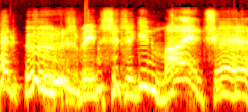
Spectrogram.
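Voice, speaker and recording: A put-on character voice, raspy and fairly high in pitch, moves at a fairly slow pace with very wide pitch swings. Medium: read story.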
